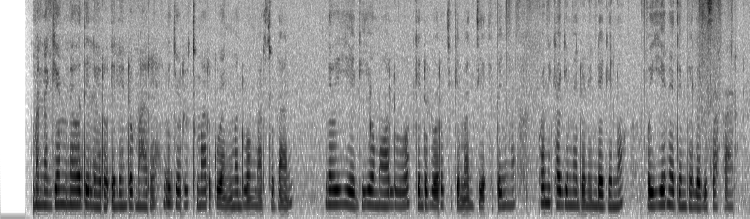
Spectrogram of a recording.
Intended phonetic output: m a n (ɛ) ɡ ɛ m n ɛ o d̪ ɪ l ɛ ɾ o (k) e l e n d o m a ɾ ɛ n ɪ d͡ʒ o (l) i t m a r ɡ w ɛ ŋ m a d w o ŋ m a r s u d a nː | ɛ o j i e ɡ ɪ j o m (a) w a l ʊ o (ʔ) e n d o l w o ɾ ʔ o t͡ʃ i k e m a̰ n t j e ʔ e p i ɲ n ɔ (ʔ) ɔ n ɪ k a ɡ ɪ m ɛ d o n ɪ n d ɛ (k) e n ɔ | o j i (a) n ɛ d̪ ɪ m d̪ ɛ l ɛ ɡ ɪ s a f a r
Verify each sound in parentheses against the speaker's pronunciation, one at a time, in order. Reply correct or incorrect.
incorrect, incorrect, incorrect, correct, incorrect, incorrect, incorrect, incorrect

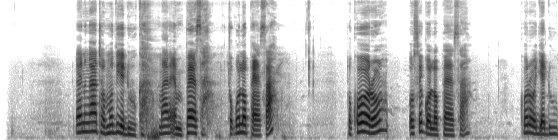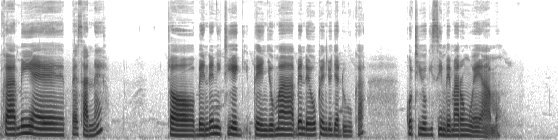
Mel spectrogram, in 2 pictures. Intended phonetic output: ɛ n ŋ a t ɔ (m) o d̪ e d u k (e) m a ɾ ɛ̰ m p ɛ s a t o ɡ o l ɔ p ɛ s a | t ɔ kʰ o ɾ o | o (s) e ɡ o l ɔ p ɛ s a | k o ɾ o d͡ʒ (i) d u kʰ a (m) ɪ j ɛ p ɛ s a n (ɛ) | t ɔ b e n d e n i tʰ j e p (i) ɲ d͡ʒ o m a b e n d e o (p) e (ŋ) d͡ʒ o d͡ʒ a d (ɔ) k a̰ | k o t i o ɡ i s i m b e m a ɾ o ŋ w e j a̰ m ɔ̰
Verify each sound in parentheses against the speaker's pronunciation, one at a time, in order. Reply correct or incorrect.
correct, incorrect, correct, incorrect, correct, correct, incorrect, correct, incorrect, incorrect

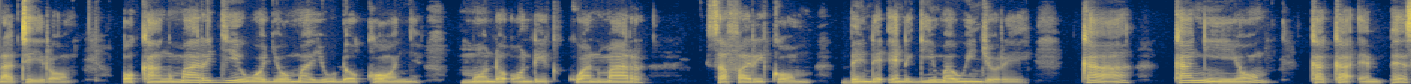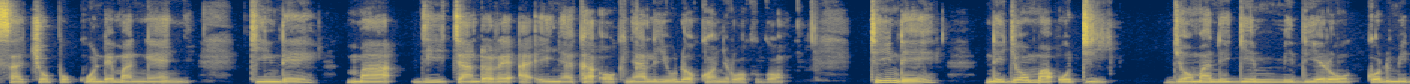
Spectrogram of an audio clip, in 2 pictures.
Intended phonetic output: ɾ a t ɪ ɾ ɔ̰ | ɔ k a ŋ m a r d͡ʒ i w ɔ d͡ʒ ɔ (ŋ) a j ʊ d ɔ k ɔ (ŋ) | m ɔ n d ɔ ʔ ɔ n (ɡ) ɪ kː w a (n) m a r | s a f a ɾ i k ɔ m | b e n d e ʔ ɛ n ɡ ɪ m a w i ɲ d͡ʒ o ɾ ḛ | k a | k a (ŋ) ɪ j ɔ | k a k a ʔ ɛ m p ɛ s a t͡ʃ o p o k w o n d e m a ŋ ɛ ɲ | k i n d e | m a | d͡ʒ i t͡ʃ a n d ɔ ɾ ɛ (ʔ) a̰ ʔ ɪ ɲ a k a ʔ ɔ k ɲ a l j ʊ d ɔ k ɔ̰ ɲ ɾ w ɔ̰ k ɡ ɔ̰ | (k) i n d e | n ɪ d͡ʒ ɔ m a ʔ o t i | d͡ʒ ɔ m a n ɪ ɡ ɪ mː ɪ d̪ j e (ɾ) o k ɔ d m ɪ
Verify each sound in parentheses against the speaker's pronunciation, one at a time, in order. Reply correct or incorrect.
incorrect, incorrect, incorrect, correct, correct, correct, incorrect, correct

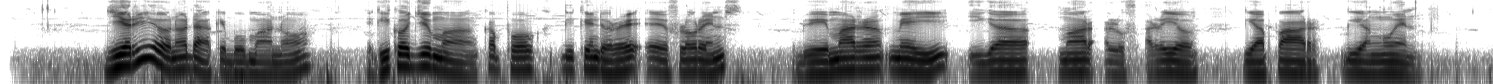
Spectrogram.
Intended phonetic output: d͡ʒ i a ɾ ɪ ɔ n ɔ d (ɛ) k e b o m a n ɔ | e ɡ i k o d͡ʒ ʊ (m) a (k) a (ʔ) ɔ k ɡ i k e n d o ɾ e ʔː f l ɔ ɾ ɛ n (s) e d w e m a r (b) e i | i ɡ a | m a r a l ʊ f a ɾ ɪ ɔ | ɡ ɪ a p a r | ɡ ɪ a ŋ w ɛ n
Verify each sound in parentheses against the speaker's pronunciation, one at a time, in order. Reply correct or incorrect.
incorrect, correct, correct, incorrect, correct, incorrect

